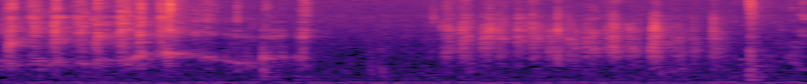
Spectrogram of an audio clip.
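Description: Faint scrubbing of a manual toothbrush on teeth: quick back-and-forth strokes in two spells with a short pause between.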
